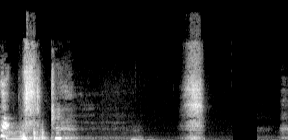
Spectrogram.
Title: sneezing fit and stifles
